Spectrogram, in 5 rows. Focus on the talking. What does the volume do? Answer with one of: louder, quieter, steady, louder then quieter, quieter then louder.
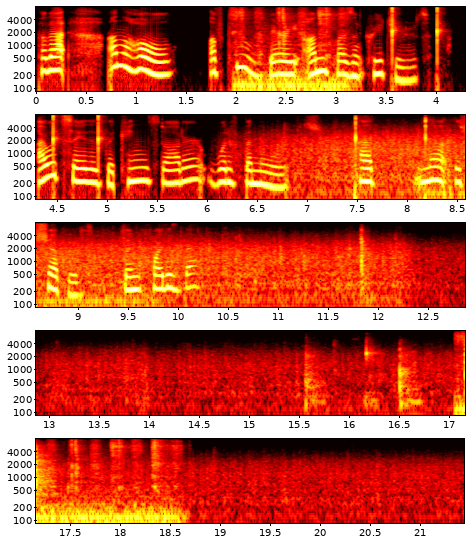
steady.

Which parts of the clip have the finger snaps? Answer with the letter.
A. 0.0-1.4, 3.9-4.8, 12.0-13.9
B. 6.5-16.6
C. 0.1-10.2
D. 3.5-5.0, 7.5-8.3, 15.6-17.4
D.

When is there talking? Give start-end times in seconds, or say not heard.
0.1-10.2.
